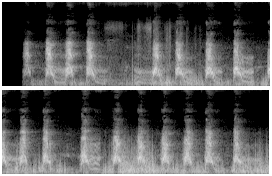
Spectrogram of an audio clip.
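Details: Wire-haired dachshund barking at her first meeting with a live wild boar; sharp barks repeated roughly twice a second in an irregular series, with a person calling softly nearby.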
